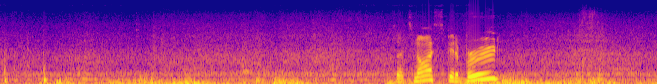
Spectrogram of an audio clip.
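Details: Honey bees droning in a spring hive being inspected and built up with another box, a low continuous buzz with occasional clicks and a short stretch of human speech midway.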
